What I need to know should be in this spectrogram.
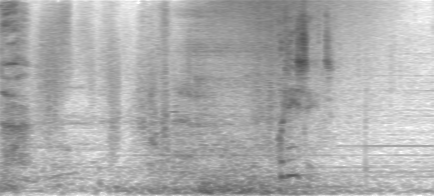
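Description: A magical whooshing sound swells and fades.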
